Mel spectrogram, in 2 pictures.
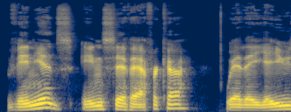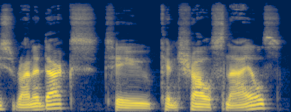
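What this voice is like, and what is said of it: Poor put-on South African accent. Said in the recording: “That's a terrible South African accent. ... that just sounds like a uh, New Zealander who's um, drunk.”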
